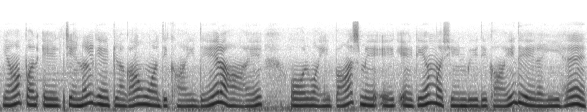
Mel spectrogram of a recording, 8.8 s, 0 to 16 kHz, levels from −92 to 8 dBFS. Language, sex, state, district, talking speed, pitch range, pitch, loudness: Hindi, female, Rajasthan, Jaipur, 155 wpm, 205-245 Hz, 220 Hz, -11 LUFS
